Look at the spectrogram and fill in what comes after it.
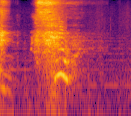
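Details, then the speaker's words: Single sharp hissing sneeze after a quick in-breath, from a person during a live gaming stream. "Just sneezed and a heart fell off my head."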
